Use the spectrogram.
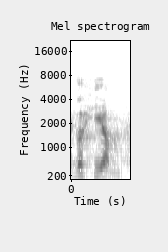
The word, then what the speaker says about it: গুহ্যম: च कामिनी रक्षेत, गुह्यम, এখানে গড় শকার হয়ের সাথে জফলা ছিল, ঠিক আছে, তাহলে গুহ্য উচ্চারণ হলো, হয়ের সাথে জফলা থাকায় হিয় উচ্চারণটা আসবে, তাহলে গুহ্যম, অনুস্বার ছিল, অনুস্বার থাকায় ম এসছে, তাহলে গুহ্যম গুহ্যেশ্বরী তথা, গুহ্যম গুহ্যেশ্বরী তথা,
